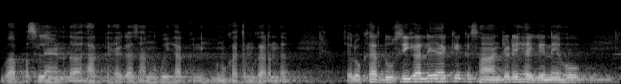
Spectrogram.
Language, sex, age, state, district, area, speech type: Punjabi, male, 30-45, Punjab, Patiala, rural, spontaneous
